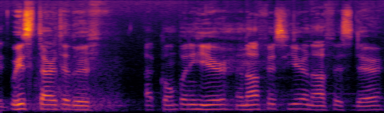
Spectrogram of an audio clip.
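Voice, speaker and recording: With a Portuguese accent, a man speaks in a fairly high pitch and a dark, mellow tone, keeping his intonation fairly even. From Brazil. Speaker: tech company co-founder and CTO. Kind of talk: onstage interview at a tech event.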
